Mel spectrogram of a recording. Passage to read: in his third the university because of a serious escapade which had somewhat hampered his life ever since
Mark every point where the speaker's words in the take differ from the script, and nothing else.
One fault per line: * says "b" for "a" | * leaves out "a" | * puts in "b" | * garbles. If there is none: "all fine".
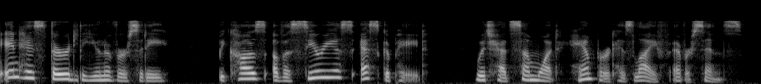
all fine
